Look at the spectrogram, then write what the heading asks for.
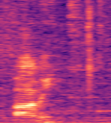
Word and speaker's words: Avani: Avani, like it sounds. Yvonne. I'm a bad speller. A-V-A-N-I. I'm just gonna start with Yvonne. Oh. Avani. I thought you said Yvonne. Avani.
